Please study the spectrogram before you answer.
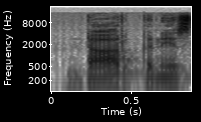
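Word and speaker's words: darkness: यहां पर देखिए जो आपका आर है प्रोनाउंसिएशन में वह साइलेंट होगा यानी कि र साइलेंट होगा। तो इसे पढ़ेंगे डार्कनेस। डार्कनेस नहीं पढ़ेंगे बल्कि डार्कनेस। डार्कनेस।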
